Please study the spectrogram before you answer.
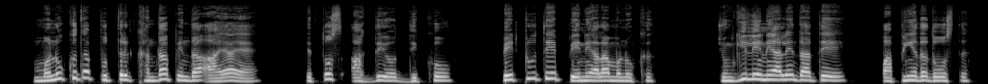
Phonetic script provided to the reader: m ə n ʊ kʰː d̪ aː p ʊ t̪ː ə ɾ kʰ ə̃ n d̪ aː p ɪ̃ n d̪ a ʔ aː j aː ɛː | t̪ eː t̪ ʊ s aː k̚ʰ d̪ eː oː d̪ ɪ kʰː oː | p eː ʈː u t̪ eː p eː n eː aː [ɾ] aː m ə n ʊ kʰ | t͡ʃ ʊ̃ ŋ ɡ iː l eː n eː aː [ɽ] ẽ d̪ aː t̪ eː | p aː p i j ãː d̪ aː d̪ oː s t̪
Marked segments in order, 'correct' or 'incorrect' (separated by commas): incorrect, incorrect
